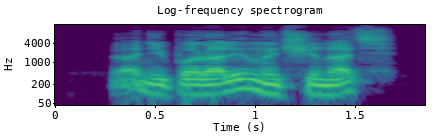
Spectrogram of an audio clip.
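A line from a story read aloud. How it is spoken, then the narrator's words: Dry remark. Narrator (Russian): сухо заметил Парсел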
